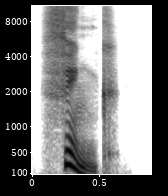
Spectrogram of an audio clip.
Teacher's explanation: Įsivaizduokim, liežuvio galiuką reikia švelniai pridėti tarp dantų arba iškart už viršutinių ir tada tiesiog pūsti orą. Balso stygos čia ilsisi, jos nevibruoja. Turėtų girdėtis tik toks lengvas, švelnus šnipštymas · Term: dusliojo T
